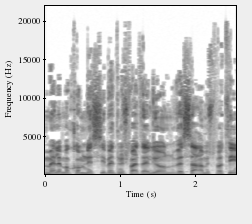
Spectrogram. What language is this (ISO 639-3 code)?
heb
